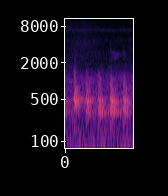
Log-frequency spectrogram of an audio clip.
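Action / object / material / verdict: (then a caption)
knock / faux stone column, fiber-reinforced cement / fiber cement / none. Knocks on a faux stone column made of fiber and cement-like material, with rough fiber visible on the inside. The strikes ring with a short, hollow, metallic-sounding tone centered near 450 Hz rather than a dull stone thud, each decaying quickly.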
